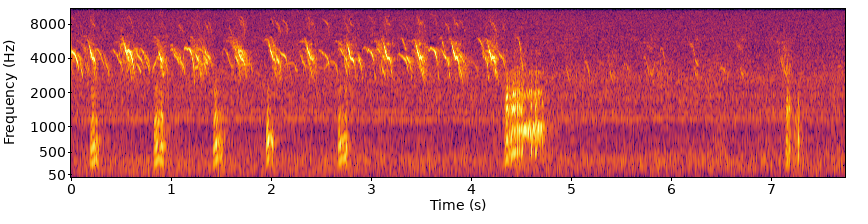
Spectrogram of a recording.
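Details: Young chickens eating, giving rapid high chirps in a busy overlapping chorus with pecking taps; a short louder knock occurs midway, after which the peeping thins to near quiet.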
